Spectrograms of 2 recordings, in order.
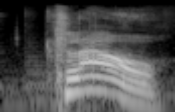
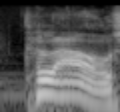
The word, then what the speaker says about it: TLOU: Now, the ticker is TLOU, but it's pronounced Clow, as in cloud, without a D, apparently, in Botswana. But you'd say it Clow.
